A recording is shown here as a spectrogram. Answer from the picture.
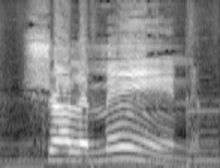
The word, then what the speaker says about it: Charlemagne: Uh, Sacre Chalaman, I think is the way they're pronouncing it. Thank you, Georgie. Kick over some more CDs. Uh, s- uh, I'll give you the American pronunciation. Sac- Sacre Charlemagne. Charlemagne.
